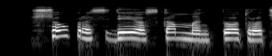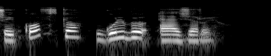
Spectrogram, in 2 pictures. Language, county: Lithuanian, Vilnius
